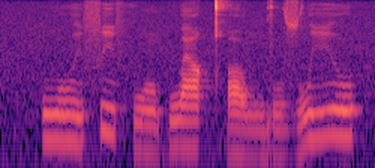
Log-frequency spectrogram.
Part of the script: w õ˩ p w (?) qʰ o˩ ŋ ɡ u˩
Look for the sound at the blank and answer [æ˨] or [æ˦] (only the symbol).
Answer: æ˨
